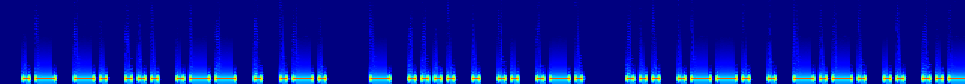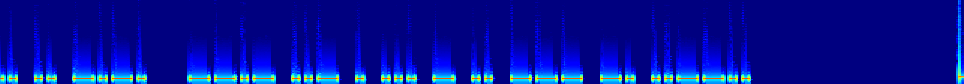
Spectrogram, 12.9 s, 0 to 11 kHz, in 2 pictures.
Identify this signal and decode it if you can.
Morse code, heard as a keyed tone, about 28 wpm, 700 Hz. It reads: ANSWER THEIR SPECIFIC QUESTION?
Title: Sentences from Top 1000 Words - Review Part 3 - 28wpm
